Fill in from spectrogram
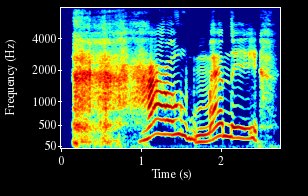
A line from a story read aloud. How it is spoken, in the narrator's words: He stopped and began to wheeze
